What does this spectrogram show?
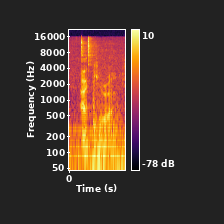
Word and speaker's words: Acura: just reviewed the new nsx how do you pronounce it acura oh yeah accurate yeah acura so they just released the new nsx which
